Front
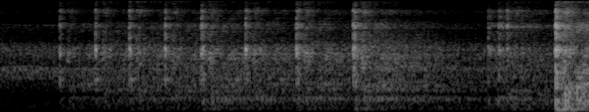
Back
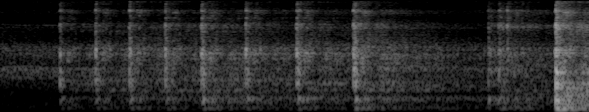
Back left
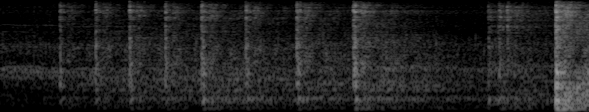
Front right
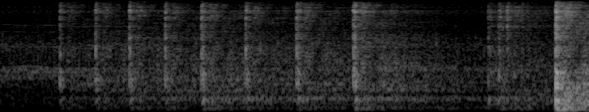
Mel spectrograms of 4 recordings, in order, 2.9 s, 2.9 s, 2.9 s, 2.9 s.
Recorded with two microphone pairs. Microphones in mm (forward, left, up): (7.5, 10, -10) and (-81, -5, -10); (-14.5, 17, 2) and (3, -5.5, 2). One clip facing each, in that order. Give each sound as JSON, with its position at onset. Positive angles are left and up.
{"t": 0.3, "sound": "typing on a keyboard", "azimuth_deg": -115, "distance_m": 3.5}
